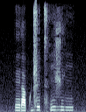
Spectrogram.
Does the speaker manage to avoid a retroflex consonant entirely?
no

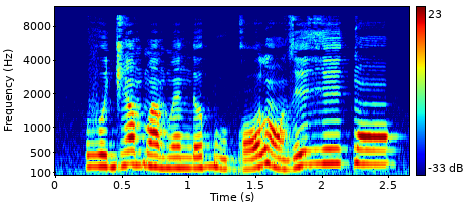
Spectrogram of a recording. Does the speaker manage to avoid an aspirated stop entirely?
yes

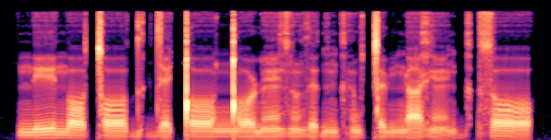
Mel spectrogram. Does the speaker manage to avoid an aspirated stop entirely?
yes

